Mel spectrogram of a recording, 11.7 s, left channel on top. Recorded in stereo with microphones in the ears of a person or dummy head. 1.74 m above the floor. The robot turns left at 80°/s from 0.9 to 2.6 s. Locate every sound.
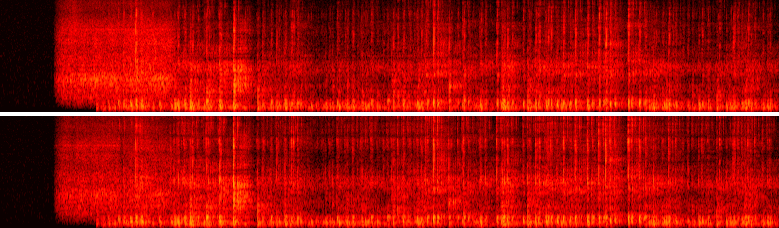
1.4 s typing on a keyboard: 60° left (ahead or behind), 7 m; by 11.6 s 30° right (ahead or behind), 7 m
